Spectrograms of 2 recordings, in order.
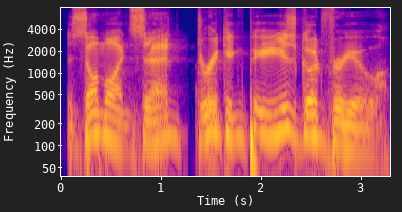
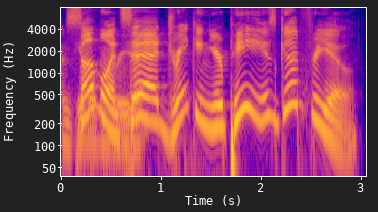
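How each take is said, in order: First: It sounds like a deep, rumbling, gravelly robot voice. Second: It sounds like a flat synthetic text-to-speech voice.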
